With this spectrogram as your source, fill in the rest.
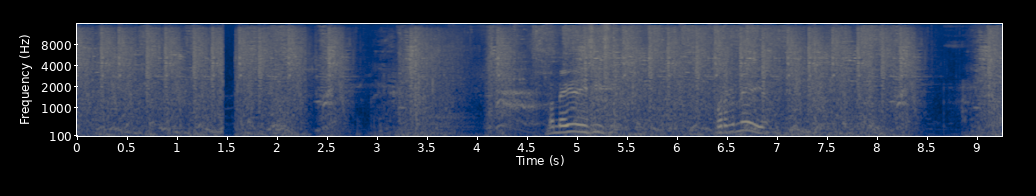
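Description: Fighting sound effects clash and whoosh.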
